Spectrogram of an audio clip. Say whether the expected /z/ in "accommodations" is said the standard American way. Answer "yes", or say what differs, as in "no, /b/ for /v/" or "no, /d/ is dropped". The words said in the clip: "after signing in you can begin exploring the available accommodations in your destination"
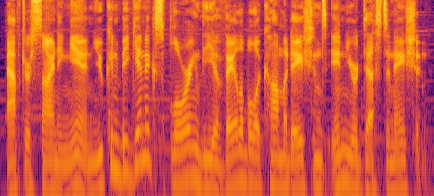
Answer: yes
